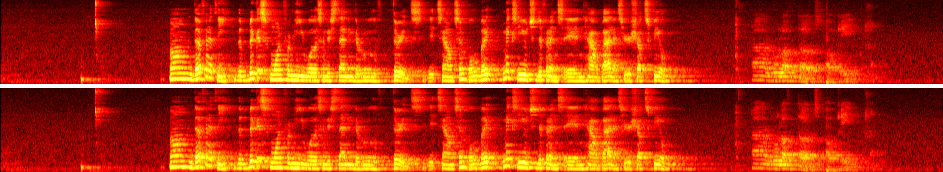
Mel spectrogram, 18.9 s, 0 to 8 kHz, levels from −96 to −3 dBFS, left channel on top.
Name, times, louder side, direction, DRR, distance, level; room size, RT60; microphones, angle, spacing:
voice 1, 3.4-13.4, left 3 dB, 20° left, 8 dB, 0.3 m, -22 dB
voice 2, 15.0-17.1 17.4-17.5, right 1 dB, 40° right, 0 dB, 1.7 m, -34 dB
8.0 x 6.7 x 5.5 m, 1.5 s
head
